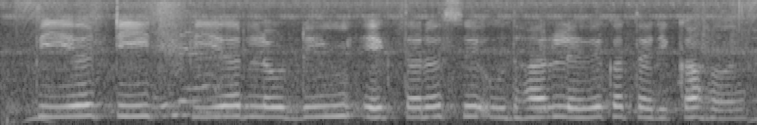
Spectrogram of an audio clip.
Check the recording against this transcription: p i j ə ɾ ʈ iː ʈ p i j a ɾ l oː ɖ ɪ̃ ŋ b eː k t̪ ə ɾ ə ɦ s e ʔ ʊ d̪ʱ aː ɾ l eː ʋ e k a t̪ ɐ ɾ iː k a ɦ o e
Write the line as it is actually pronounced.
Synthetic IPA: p i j ə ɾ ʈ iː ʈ p i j ə ɾ l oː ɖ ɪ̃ ŋ ɡ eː k t̪ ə ɾ ə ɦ s e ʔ ʊ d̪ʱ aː ɾ l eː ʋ e k a t̪ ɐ ɾ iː k a ɦ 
